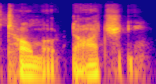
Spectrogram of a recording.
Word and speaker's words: Tomodachi: I'm interested in the game that rhymes with Tamagotchi. And that's at the very end, it's Tomodachi.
